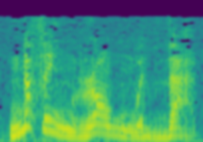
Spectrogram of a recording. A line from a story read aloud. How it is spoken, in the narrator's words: she snapped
